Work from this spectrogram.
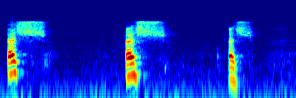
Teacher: the sheen is articulated from the middle of the tongue, and what lies opposite to it from the upper palate, or the roof of the mouth.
